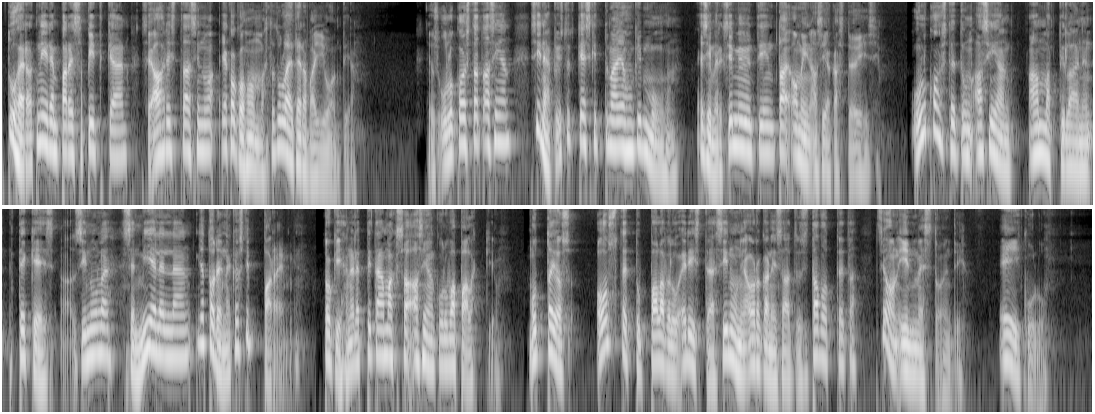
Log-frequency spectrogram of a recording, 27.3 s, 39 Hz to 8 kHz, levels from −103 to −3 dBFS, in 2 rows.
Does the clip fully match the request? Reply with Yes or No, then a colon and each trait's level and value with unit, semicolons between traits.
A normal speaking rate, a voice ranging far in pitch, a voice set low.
No: average, 125 wpm; wide, 7.7 semitones; medium, 145 Hz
